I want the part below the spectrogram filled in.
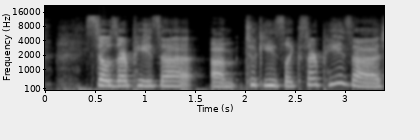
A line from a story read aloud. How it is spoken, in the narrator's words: she blurts out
